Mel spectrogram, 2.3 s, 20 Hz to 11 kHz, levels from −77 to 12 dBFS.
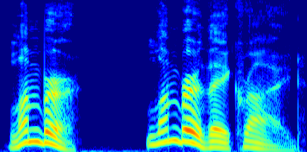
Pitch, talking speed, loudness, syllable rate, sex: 160 Hz, 105 wpm, -17 LUFS, 3.5 syllables/s, male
